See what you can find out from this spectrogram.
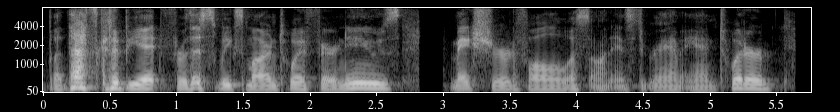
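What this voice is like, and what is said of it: Tired, strained, hoarse voice. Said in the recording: “I'm tired. I'm losing my voice.”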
